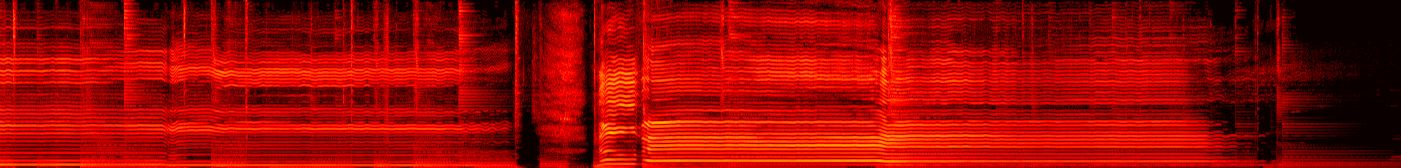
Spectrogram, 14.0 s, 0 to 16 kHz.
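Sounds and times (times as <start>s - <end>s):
woman singing a held note: 0.0s - 4.8s.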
